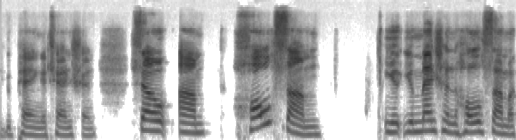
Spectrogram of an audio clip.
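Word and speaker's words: Holcim: paying attention so um wholesome you you mentioned wholesome a couple of times um is that spell h-o-h-o-l-s-u-m how's that spelled it's spelled h-o-l-c-i-m c-i-m wholesome so that's the name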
